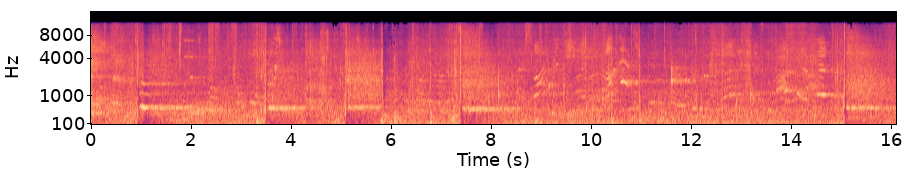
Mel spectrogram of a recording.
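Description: Wooden boards crack sharply as karate fighters break them with strikes.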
